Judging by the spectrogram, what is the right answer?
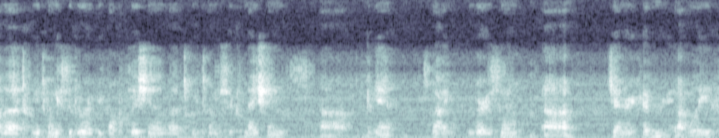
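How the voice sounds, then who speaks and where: Casting: New Zealand male podcast host, low monotone, hesitant rambler, muffled roomy recording with steady noise. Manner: hesitant, many fillers and restarts. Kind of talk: rambling solo podcast monologue.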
